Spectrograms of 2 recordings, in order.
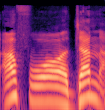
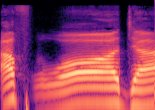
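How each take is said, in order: First: The word ends with an n sound. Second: The word ends with a long a vowel. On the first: The reader continues without stopping. "এখানে যেমন আফওয়াজান আছে" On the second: The reader stops at the end of the verse. "আলিফ টান হবে, মাদ হয়ে যাবে, তখন হবে আফওয়াজা"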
